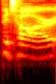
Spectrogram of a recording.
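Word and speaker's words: Petyr: Patar is how they say it in the audiobooks.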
